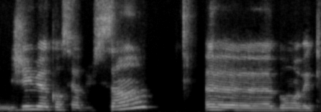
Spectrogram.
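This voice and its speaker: A woman talks at a very slow pace, her pitch medium and its variation ordinary. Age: 60s. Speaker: cancer survivor, fitness program member. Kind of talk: interview testimony. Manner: halting, many fillers.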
